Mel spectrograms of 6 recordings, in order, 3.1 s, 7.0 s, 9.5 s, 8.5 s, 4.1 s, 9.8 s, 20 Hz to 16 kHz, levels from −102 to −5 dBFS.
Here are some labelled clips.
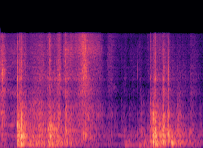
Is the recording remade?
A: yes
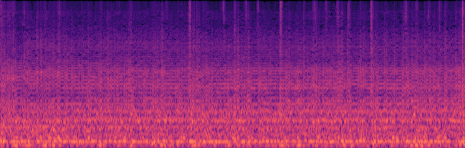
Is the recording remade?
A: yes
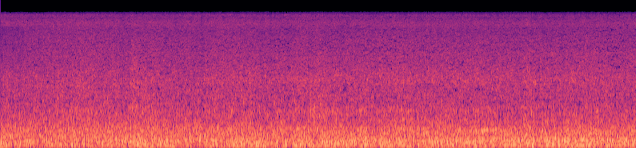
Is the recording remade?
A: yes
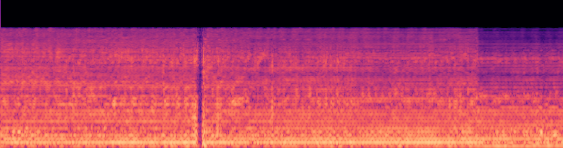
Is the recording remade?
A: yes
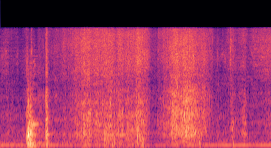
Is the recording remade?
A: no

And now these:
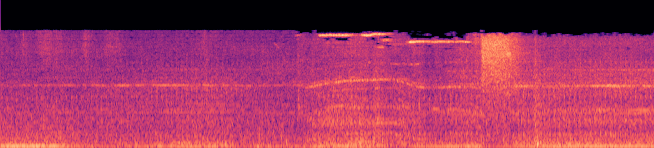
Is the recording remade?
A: yes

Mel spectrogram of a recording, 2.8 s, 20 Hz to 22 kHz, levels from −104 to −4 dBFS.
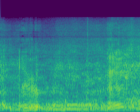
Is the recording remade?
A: yes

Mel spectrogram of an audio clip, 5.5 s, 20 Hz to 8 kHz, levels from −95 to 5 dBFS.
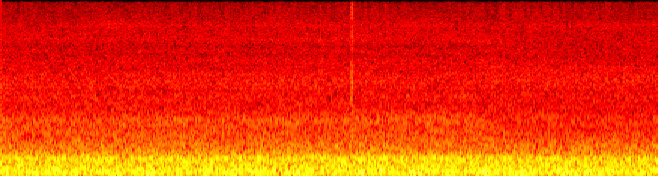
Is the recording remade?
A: no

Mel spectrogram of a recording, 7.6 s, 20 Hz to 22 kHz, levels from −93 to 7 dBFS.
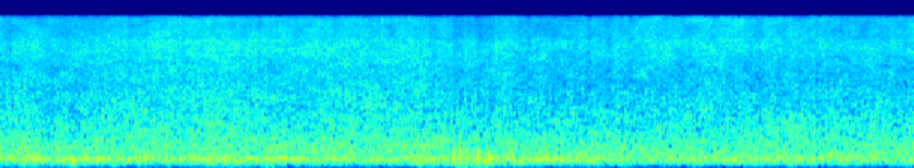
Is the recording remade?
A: yes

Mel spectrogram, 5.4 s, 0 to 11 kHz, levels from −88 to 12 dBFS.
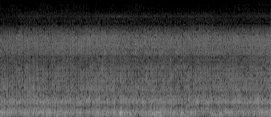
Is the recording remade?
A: yes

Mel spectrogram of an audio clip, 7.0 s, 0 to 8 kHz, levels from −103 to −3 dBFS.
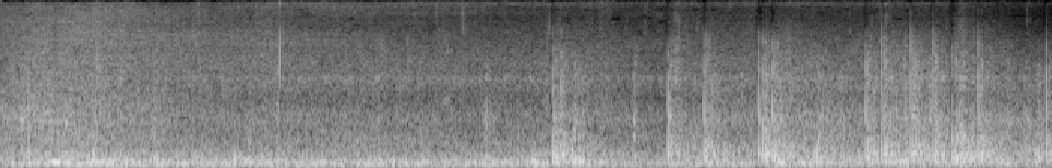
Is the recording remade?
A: yes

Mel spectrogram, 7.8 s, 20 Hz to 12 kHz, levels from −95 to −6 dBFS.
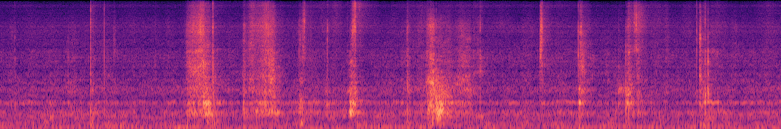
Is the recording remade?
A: yes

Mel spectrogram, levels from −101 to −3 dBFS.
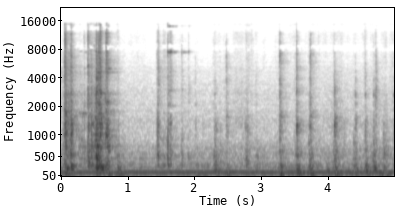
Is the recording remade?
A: no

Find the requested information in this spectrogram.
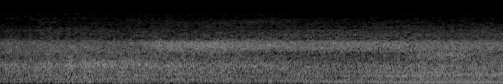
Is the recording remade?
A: yes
